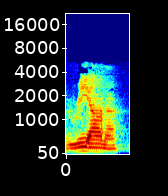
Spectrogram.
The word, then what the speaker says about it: Rihanna: H 그냥 묵음이라고 생각하면 돼. 그냥 Oh. – H 없는 것처럼 그냥 Rihanna.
